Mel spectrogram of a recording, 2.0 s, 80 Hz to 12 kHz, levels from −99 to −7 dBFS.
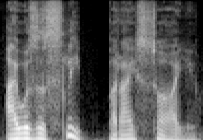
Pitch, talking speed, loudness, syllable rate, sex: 105 Hz, 205 wpm, -20 LUFS, 4.8 syllables/s, male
